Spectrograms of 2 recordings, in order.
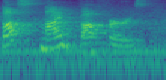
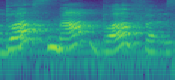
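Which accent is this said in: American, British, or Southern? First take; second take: American; Southern. First: It is said in a general American accent. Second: It is said in a Southern US accent. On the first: "the American" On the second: "the Southern well"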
